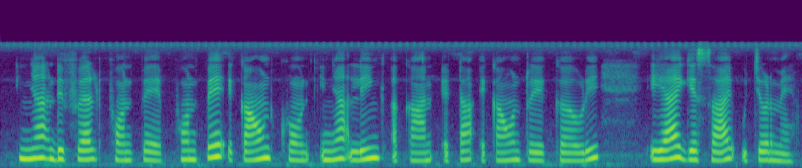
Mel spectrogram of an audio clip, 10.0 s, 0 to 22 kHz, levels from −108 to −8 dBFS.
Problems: constant background noise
